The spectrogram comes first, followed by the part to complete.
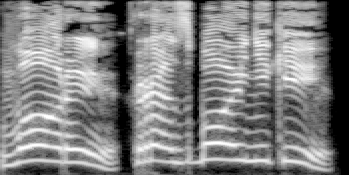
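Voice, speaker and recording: A man's voice: lowish voice, sing-song, normal speed, mellow, no room sound, studio quality. A man voicing a cheeky, cold-blooded young street boy with a mocking, calculating manner, in an audiobook. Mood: yelling. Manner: cocky, mocking, coolly calculating.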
